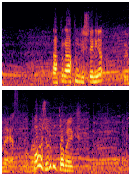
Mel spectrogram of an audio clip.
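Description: Tyres screech loudly as a car slides through a corner.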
